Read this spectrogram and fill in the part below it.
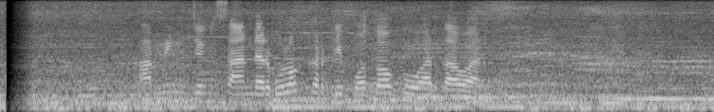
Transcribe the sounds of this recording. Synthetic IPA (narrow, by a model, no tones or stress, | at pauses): ʔamɪŋd͡ʒɨŋsandarbulɔkːərdipɔt̪ɔkuwart̪awan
